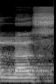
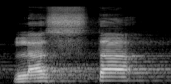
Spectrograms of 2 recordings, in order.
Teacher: سین کو سیٹی جیسی آواز نکالیں، سین کو سا نہ پڑھیں اور موٹا بھی نہ کریں سواد جیسا۔ لام سین زبر لس، تا زبر تا، لستا۔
